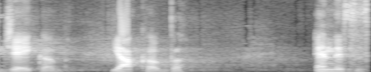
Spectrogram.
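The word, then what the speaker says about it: יעקב: This is how you say Jacob, Jacob.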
